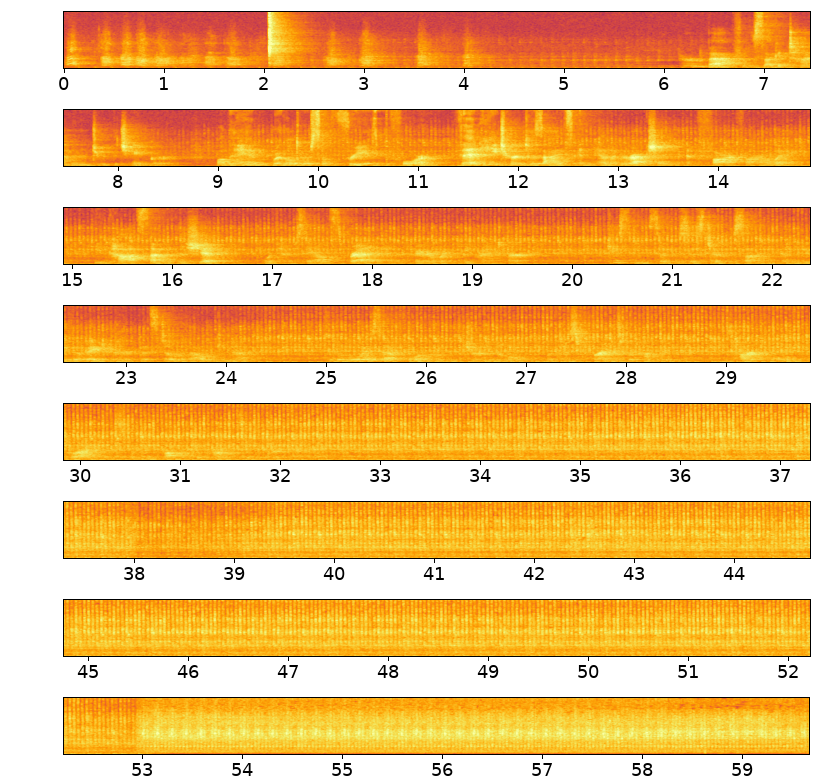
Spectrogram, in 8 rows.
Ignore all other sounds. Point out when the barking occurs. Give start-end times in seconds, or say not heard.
0.0-4.3.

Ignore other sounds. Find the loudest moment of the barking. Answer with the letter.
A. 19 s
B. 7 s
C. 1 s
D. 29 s
C.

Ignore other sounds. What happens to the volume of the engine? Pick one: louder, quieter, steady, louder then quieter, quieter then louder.
louder.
